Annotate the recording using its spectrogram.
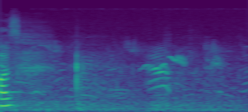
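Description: Speech only: a woman's voice finishing a word at the start and a short spoken fragment near the end, with a single brief click in between.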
